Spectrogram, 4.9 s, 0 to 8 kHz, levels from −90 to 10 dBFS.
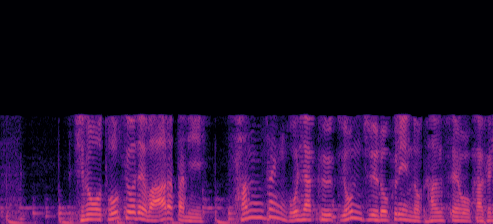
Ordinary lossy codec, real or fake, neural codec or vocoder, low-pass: AAC, 16 kbps; fake; autoencoder, 48 kHz, 32 numbers a frame, DAC-VAE, trained on Japanese speech; 7.2 kHz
